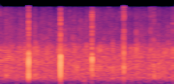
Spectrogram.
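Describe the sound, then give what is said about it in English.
Audience applause to encourage and thank the students who led them that day: a steady wash of clapping with a few sharper, louder claps standing out at an even, regular pace, with no talking over it. “Can we just clap and encourage them and thank them for leading us today?”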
